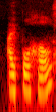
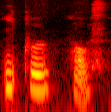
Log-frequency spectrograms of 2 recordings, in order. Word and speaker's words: Ipo House: One is Ipo House. I pronounce it Ipo because, you know, I as in like the letter I. But the Korean reading of it is actually Ipo House. E standing for leaf, I believe. So, I mean, like, that's debatable, but like, you basically pronounce the I as E-E, so it's like Ipo House.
